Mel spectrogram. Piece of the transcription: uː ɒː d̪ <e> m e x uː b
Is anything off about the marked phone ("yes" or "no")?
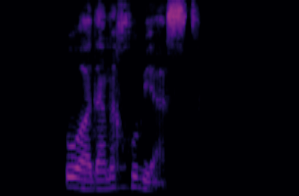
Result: yes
